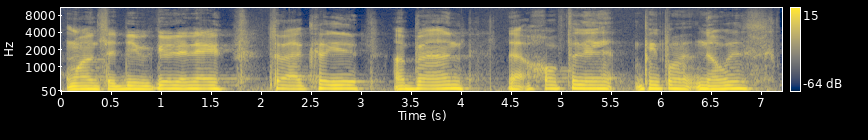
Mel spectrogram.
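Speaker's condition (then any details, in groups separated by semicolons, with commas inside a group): Cerebral palsy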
